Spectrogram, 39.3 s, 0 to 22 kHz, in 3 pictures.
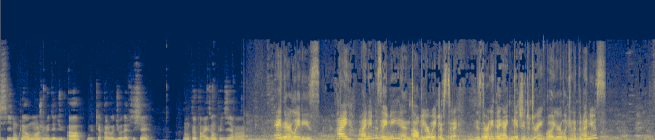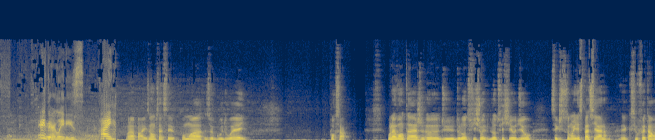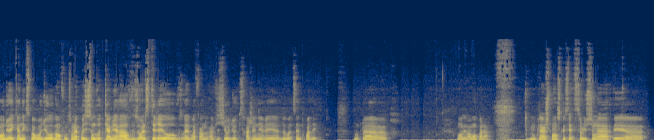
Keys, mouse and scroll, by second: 0.8-3.9 drag, 4.2-4.7 drag, 4.7 space, 15.2 space, 38.6-39.2 drag.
